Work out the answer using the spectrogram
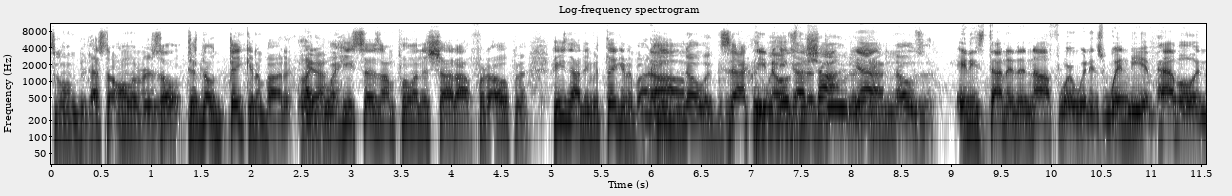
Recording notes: Shot on location at Top Golf Las Vegas.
